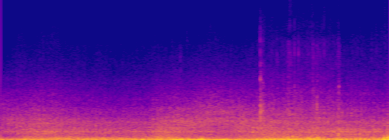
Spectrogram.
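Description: Wind buffeting the camera microphone: a steady, uneven low rumble, with a few faint clicks near the end.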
